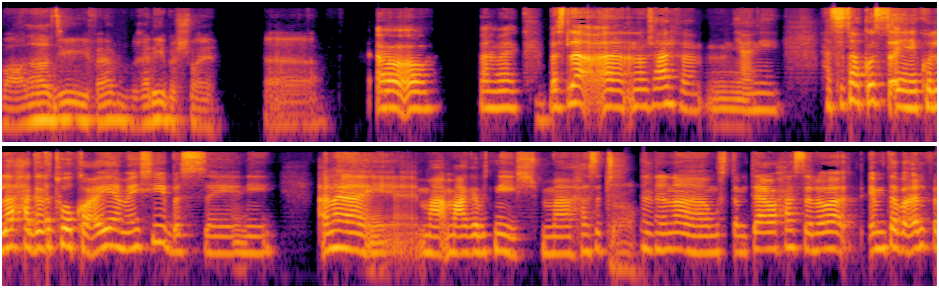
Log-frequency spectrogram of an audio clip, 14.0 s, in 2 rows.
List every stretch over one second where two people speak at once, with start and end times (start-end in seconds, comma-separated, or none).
none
